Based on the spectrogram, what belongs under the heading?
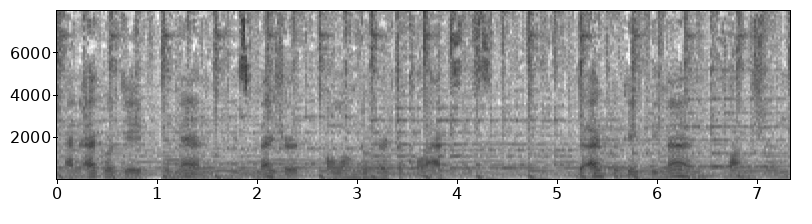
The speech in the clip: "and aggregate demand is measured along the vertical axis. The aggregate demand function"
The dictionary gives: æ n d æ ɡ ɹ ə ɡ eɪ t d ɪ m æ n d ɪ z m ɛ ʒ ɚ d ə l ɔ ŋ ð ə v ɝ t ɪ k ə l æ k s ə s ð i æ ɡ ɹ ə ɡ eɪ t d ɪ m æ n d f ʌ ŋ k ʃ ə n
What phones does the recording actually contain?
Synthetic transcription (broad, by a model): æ n æ ɡ ɹ ə ɡ eɪ t d ɪ m æ n d ɪ z m ɛ ʒ ɚ d ə l ɔ ŋ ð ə v ɝ t ɪ k ə l æ k s ə s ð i æ ɡ ɹ ə ɡ eɪ t d ɪ m æ n d f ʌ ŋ k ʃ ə n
